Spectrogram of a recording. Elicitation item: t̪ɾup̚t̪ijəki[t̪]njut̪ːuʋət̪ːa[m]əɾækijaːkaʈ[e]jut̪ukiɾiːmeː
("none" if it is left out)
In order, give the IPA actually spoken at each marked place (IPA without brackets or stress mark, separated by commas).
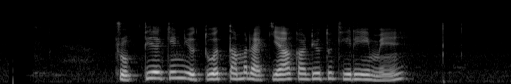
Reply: none, m, i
